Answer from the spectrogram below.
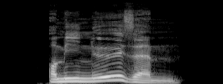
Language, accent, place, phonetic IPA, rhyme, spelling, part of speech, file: German, Germany, Berlin, [omiˈnøːzm̩], -øːzm̩, ominösem, adjective, De-ominösem.ogg
- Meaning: strong dative masculine/neuter singular of ominös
